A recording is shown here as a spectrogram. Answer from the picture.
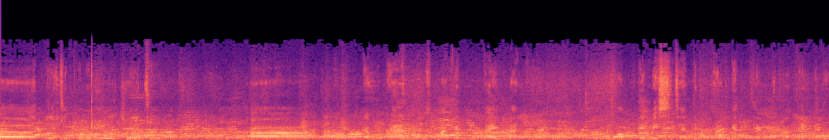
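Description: Speech: a man talking, with the chatter of many voices behind him.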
